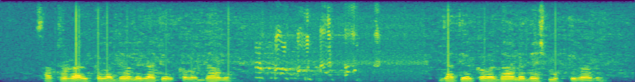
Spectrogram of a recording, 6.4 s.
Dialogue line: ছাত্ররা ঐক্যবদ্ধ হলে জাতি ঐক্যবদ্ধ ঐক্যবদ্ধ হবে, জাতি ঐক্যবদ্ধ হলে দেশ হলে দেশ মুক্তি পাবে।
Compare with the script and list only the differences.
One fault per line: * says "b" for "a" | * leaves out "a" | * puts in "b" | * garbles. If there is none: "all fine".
* leaves out "ঐক্যবদ্ধ"
* leaves out "হলে দেশ"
